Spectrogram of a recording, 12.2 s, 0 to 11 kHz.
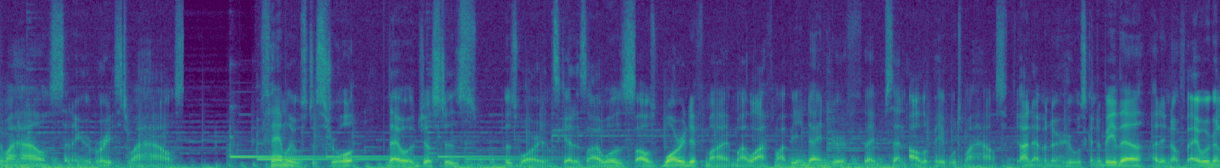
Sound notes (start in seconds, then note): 2.3 doorbell rings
